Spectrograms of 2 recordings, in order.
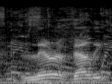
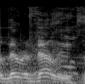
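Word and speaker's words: Lyrivelli: But this is the Lobby Boys, Mano, and Jim Jones, Lobby Boys Anthem, featuring the nigga's name I cannot pronounce, but it's L-Y-R-I-V-E-L-L-I. Respect to that guy. Lyravelli. Oh, Lyravelli. Like lyrical, but Lyravelli.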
